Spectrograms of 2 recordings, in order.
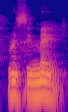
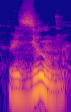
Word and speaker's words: resume: first verb second stress is on the first syllable of the noun resume second syllable of the verb resume let's end this video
